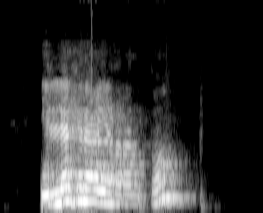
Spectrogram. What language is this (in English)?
Kabyle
